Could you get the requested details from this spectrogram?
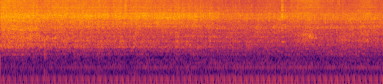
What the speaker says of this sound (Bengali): নেড়ে চেড়ে কষে নেব।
